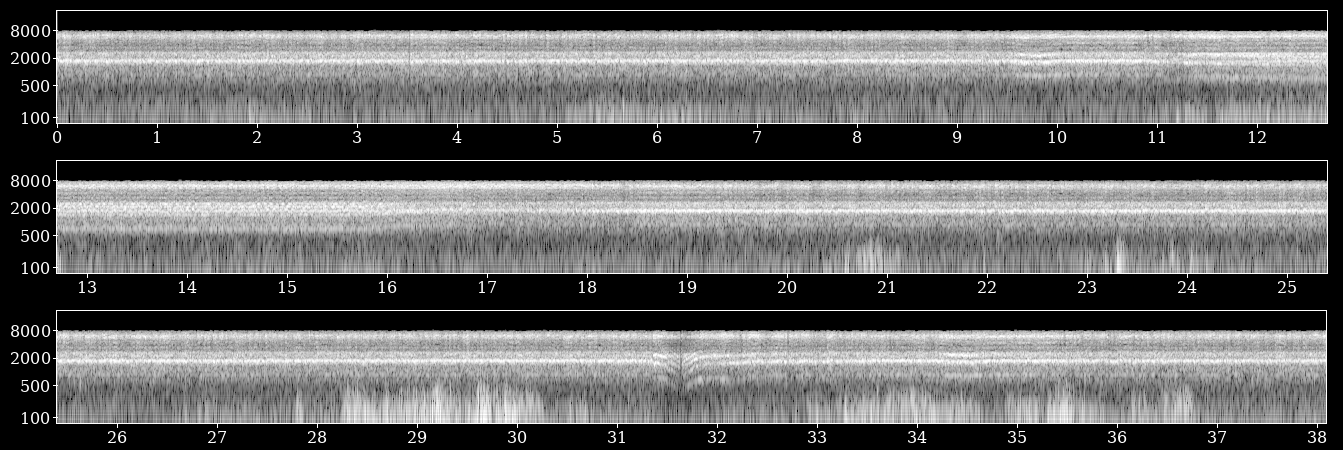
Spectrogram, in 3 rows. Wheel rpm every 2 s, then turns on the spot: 230, 230, 230, 230, 230, 230, 220, 210, 230, 230, 230, 230, 230, 240, 230, 210, 200, 230, 230.
none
